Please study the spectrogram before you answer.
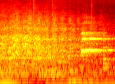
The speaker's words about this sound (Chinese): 狗叫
